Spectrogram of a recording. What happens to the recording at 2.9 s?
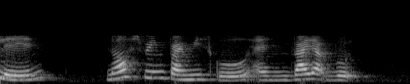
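At 2.9 s you're hearing the Bluetooth CVSD headset codec, and it's not a local event: it runs through the whole clip. CVSD sends just one bit per sample saying up or down, with a step size that adapts, which fits a 64 kbit/s headset link. Nothing above 4 kHz survives, so the speech is boxed in and dull, with a grainy hiss underneath, scratchy s sounds, and distortion where loud highs outrun the step.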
